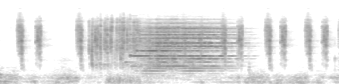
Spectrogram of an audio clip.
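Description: A bright chiming flourish rings out as a run of cards is cleared.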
